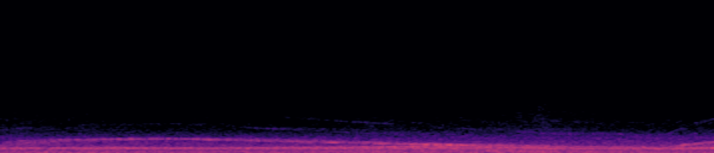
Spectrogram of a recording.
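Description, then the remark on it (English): A distant wailing alarm siren rises and slowly falls in pitch over a steady low rumble of town traffic, with a second siren tone beginning to climb at the end. “There is faint shouting and the sound of distant alarms.”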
